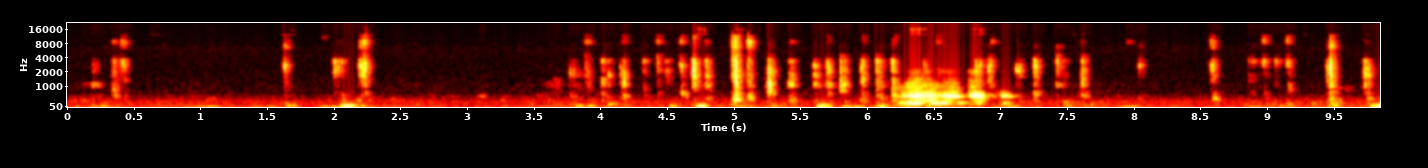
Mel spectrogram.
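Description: Computer keyboard typing while a Python program is written: irregular bursts of soft, close key clicks with short pauses, a denser flurry in the middle, quiet overall with a faint steady hum beneath.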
